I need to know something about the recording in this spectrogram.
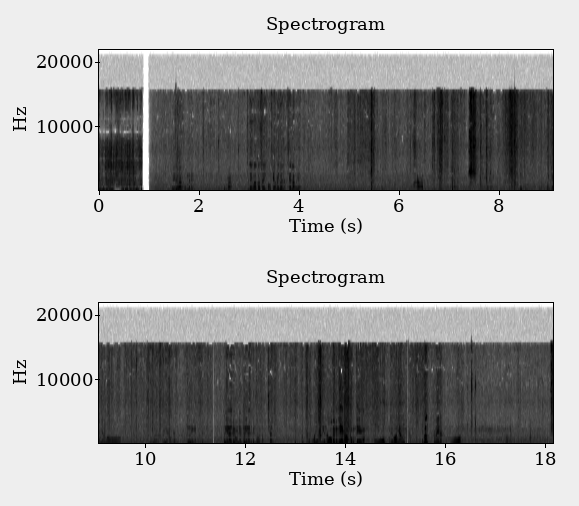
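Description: Cardboard scrapes and rustles as a parcel is opened.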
